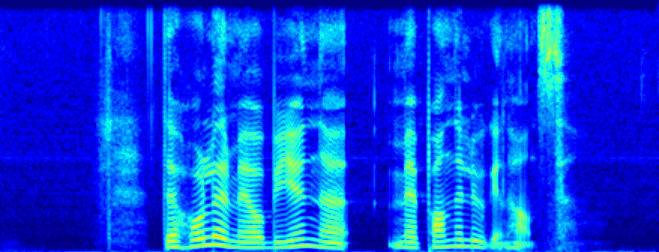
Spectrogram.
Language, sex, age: Norwegian, female, 55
